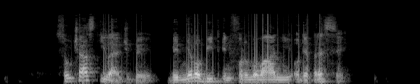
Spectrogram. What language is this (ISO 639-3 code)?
ces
